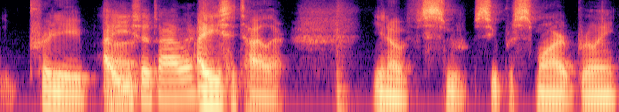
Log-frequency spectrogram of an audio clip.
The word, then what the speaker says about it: Aisha Tyler: I think Alicia Tyler. No, wait, am I saying her name wrong? Pretty. Aisha Tyler.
